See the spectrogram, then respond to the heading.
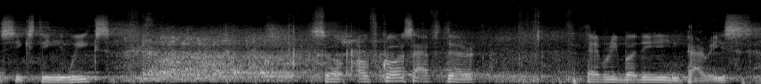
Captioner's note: laugh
